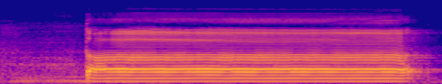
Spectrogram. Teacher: با، تا، زبان کی نوک اوپر والے دانتوں کی جڑ سے لگے گی تو تا ادا ہوگا۔ تا، اچھا، تا کو ادا کرتے وقت آپ نے اس کو باریک پڑھنا ہے، اس کو پر نہیں پڑھنا۔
